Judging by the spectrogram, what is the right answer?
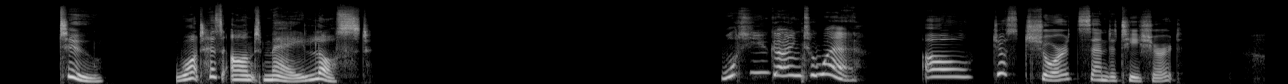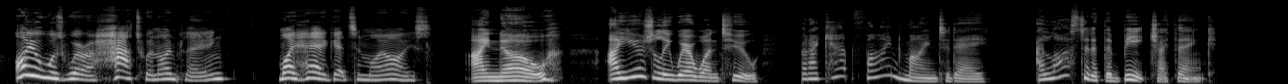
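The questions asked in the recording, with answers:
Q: What has Aunt May lost?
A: her hat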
